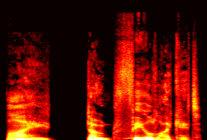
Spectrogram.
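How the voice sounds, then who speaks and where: A man's voice: low-pitched, wildly swooping pitch, slow pace, no echo, studio quality, heavily acted. A man voicing a shy but proud little male toy rabbit in a bedtime storybook, defensive and stubbornly insistent. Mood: reluctant.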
